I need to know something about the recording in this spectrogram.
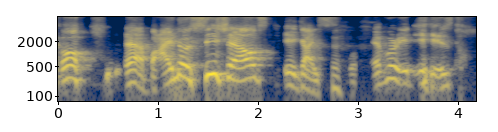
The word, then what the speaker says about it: Seychelles: Seychelles, yeah. Seychelles is to pronounce it, but we knew what you meant, mate.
